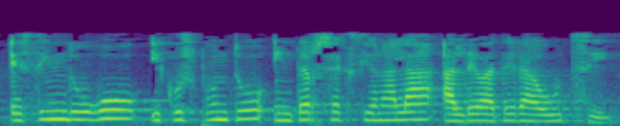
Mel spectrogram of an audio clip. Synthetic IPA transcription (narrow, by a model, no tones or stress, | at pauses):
e̞sind̪uɣ̞uikuspunt̪uʔint̪e̞ɾse̞ksio̞nalaʔːld̪e̞β̞at̪e̞ɾaut͡si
